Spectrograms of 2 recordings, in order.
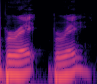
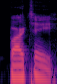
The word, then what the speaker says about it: Barty: how do you say your last name? Beret? Barty. Barty. Barty. It's a French name.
